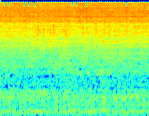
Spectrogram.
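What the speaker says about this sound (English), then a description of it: "I'm gonna turn the water to really hot water right now." Hot tap water runs steadily into a sink, a constant close rushing stream with no pauses, at a moderate level with no voices.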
